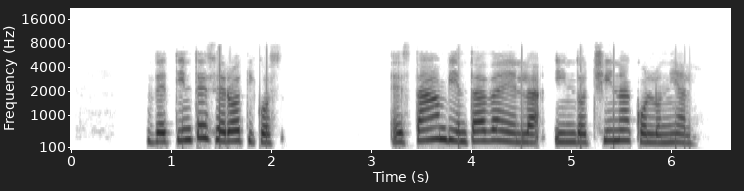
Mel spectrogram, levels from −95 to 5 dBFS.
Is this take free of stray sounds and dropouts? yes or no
yes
